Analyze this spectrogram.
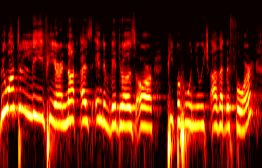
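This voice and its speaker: Animated woman's voice, fairly high in pitch, with a Jamaican accent over noticeable background noise. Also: lively intonation, moderate pace. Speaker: futurist. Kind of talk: conference talk with audience exercise.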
